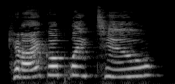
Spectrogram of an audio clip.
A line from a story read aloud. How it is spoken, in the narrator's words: Quentin shouted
